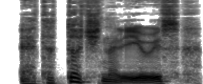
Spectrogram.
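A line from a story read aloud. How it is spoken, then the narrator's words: Exclaimed. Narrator (Russian): воскликнула миссис Циммерман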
